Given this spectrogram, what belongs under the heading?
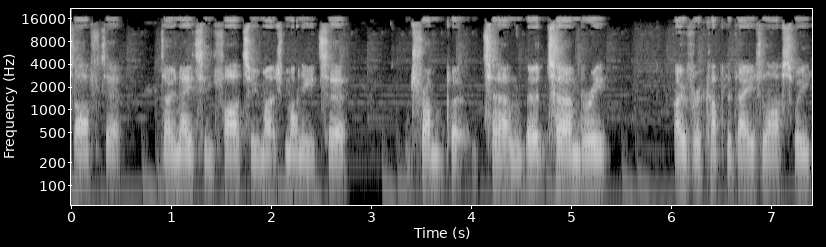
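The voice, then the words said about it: Hoarse, strained voice. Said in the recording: “I've lost my voice”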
